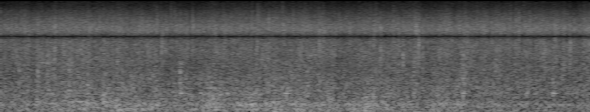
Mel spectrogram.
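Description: Heavy rain falling steadily on pavement and into standing water, a dense, even patter of splashing drops.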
